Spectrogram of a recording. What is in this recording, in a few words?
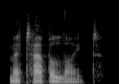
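"metabolite", English, British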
